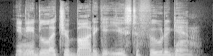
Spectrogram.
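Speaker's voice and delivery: usual speaking voice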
